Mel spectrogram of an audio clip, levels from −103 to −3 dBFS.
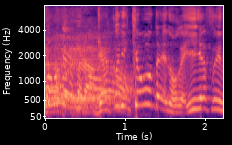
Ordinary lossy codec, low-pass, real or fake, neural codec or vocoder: none; none; real; none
